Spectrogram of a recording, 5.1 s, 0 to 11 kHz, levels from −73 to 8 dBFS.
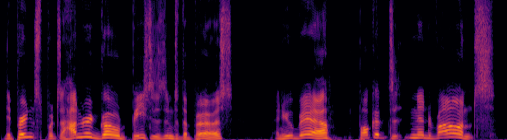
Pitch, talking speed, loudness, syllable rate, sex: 190 Hz, 190 wpm, -19 LUFS, 6.0 syllables/s, male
